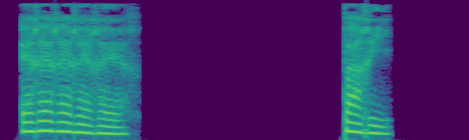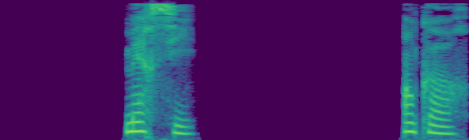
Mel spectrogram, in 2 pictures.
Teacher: En anglais, nous faisons le R avec la langue qui touche le palais. Mais en français, le R vient de la gorge. C'est un son guttural, comme quand tu te gargarises. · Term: Le son R français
